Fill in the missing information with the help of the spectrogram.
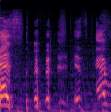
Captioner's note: laughs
